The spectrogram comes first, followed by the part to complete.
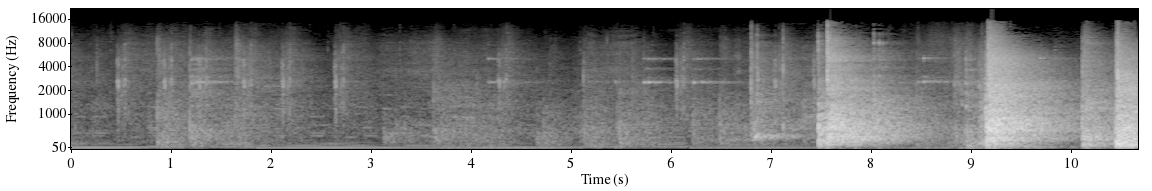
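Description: Bodies thrown onto a wooden floor in martial-arts practice: light taps and scuffs of footwork, then two heavy thuds in the last few seconds that ring on in the hall.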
